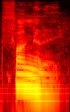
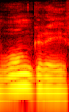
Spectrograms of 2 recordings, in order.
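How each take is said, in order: First: The name begins with an F sound. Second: The name begins with a W sound.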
